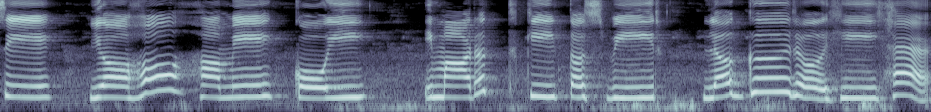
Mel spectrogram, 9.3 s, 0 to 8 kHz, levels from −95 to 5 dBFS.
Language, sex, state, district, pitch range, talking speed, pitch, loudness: Hindi, male, Punjab, Fazilka, 275-310 Hz, 65 wpm, 285 Hz, -13 LUFS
